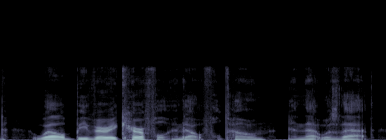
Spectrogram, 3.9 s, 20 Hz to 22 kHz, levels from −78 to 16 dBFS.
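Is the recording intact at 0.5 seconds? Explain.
Yes, the speech at 0.5 s plays through intact, with no audible dropout, click, distortion or other fault at that moment.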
